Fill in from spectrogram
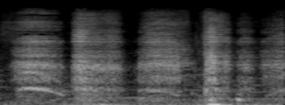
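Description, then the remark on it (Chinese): Several loud, breathy inhales and exhales follow one another in an uneven rhythm, with gasp-like bursts and no speech. The sharpest breath comes near the end. “哦，错了，人家说的是呼吸声。”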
